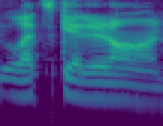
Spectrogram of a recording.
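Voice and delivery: ordinary delivery

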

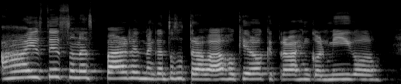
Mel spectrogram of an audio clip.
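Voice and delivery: happy, delighted, gushing, high-pitched voice.

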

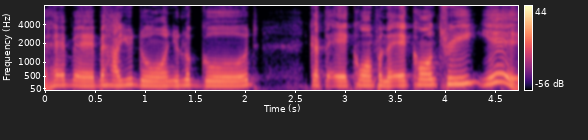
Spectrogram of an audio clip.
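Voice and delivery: New Orleans accent. Speaker from New Orleans demonstrating for the other speaker, Cajun accent. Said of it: "I can go Cajun if you need me".

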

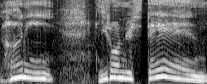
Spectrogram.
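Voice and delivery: very high put-on woman's voice. Retelling what she said back to you, imitating a woman's voice. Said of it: "And then in her voice".

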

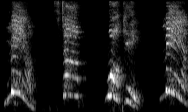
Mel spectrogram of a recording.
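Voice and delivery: shrill, very high, very loud, very slow drawn-out screaming. Telling a story about an airport shutdown, acting out a man yelling at a woman: imitating a man screaming.

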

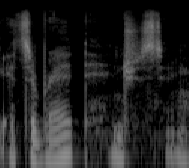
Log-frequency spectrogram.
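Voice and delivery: hushed, whispered voice.

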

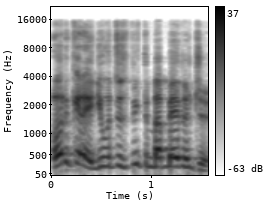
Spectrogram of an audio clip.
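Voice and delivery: put-on Indian accent. Retelling a customer service call, quoting the agent, imitating an Indian accent. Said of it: "he had that Southside India dialect".

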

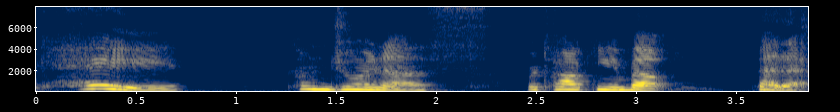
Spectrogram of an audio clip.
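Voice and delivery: easygoing, unbothered, calm, cool, casual delivery. Retelling how the promo line was read, imitating own calm, cool delivery. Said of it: "I was trying to be calm, cool".

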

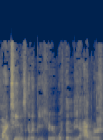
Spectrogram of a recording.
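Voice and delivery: acted bold, cool, unbothered, confident bravado. Retelling a scene where a character bluffs about backup: imitating a badass bluff. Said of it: "fucking badass bluffs and says".

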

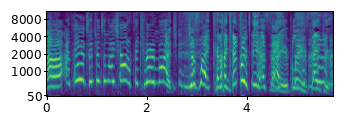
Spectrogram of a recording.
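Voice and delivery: cheeky, sassy delivery. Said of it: "And I'm like".

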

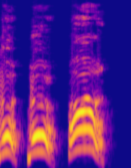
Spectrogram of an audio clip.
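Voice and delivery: muffled, panicked calling. A game master describes a voice behind a door, panicked muffled voice. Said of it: "it sounded panicked".

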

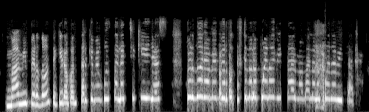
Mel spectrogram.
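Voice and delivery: play-acted, very high, tearful, pleading crying child voice. Retelling confessing to her mother as a six-year-old: imitating her child self crying. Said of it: "y llorando".

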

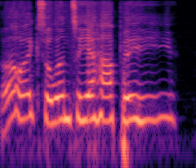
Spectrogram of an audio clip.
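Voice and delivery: polite, very high-pitched voice. Reenacting how a movie's closing conversation goes, as the woman: reenacting the film's female lead. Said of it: "a reenactment of what I think the conversation is".

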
